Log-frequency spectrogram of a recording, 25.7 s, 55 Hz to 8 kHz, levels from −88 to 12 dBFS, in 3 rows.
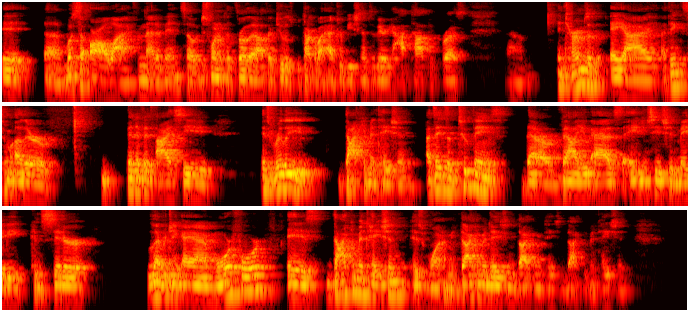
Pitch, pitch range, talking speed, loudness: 95 Hz, 90-115 Hz, 170 wpm, -26 LUFS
